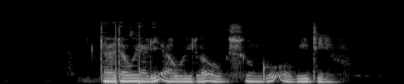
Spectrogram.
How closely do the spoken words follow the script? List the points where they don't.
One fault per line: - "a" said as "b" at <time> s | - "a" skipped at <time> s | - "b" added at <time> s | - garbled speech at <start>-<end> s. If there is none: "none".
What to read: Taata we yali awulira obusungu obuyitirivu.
none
